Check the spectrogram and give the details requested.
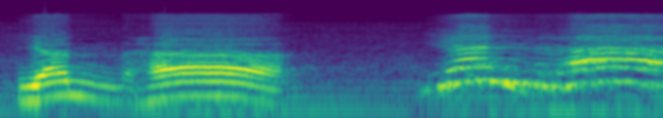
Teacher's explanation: نون ساکن کے بعد ہا ہے جو کہ حروف حلقی میں سے ہے، لہذا یہاں اظہار حلقی ہوگا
